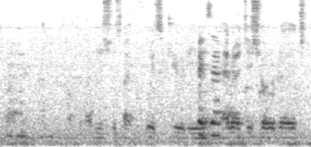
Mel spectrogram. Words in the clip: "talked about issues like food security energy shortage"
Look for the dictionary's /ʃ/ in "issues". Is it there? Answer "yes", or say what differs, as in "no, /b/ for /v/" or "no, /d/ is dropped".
no, /s/ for /ʃ/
